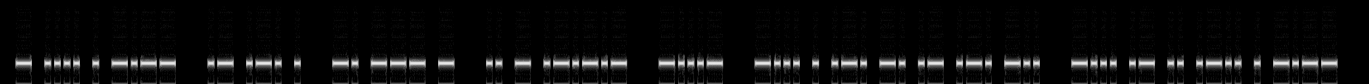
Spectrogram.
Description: Morse code, heard as a keyed tone, about 25 wpm, 1000 Hz. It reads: THEY ARE NOT IT. <BT> BERNARD BAILEY
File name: qotdfiles / 25wpm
